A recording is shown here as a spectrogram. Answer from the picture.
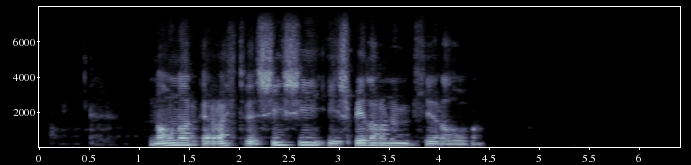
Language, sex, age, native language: Icelandic, male, 20-29, Icelandic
